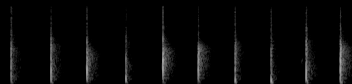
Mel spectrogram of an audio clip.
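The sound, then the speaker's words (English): Ten sharp hand claps ring out alone, slow and evenly spaced, each crisp smack separated by a short silence in a steady rhythm. “But this applause is for you. This applause”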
